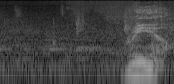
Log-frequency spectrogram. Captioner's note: none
